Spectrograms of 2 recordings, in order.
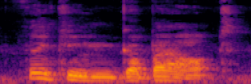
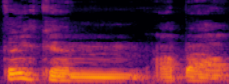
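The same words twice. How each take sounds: First: The g at the end of thinking is pronounced. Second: The g is dropped and n links onto about. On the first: The speaker is trying to sound very proper. "will not always say thinking about" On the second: This is the everyday way most people say it. "they will make this easier sound"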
